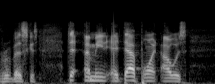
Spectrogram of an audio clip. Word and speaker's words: proboscis: The proper pronunciation, I believe, is proboscis. Proboscis.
